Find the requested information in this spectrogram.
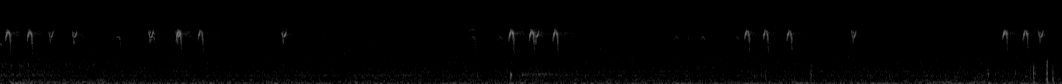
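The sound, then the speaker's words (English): Short, sharp high-pitched chip calls of type 2 crossbills, at least two birds, coming in at 6:53 in the morning, in quick clusters of two to four, repeated several times over a quiet, faintly hissing background. “Crossbill's coming.”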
